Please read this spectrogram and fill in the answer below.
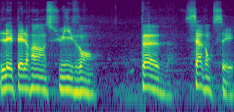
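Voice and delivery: deep, resonating cavernous voice, broken up, halting. Narrating to players, voicing a voice that calls the pilgrims forward, cavernous voice. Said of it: "Vous entendez résonner une voix caverneuse".

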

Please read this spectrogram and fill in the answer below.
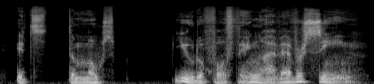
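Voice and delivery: ordinary delivery, nothing marked

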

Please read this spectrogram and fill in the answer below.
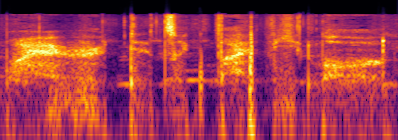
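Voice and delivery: soft, unvoiced whispering. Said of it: "I'm gonna whisper this".

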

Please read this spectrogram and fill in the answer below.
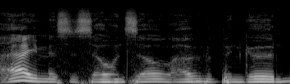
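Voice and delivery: acted sick-sounding voice. Retelling greeting a friend's mom at a bar while sick, retelling in his sick voice. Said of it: "sounding like this".

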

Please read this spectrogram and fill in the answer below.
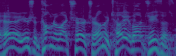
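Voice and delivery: cranky, grouchy tone. Demonstrating how not to invite someone to church, grumpy voice. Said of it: "we just go grumpy and say".

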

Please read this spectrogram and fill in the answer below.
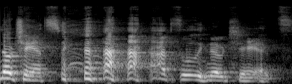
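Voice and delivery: slow, high laughter through words.

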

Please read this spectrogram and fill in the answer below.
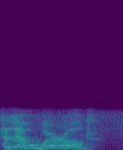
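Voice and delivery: high, dramatic, theatrical stage voice. Speaker starting a recording for the web, dramatic and theatrical. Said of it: "That sounded really weird and dramatic and very theatrical".

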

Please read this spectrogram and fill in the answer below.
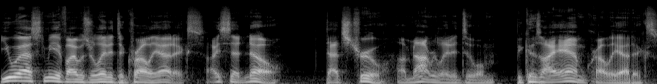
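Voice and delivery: usual speaking voice

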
